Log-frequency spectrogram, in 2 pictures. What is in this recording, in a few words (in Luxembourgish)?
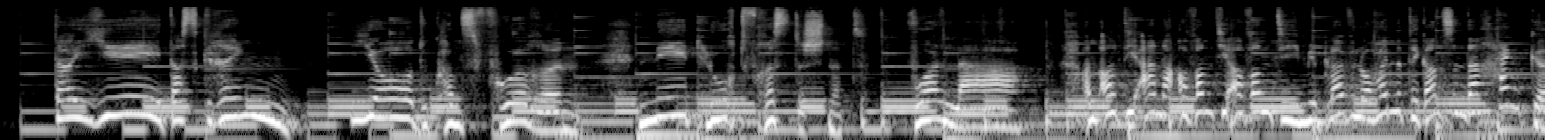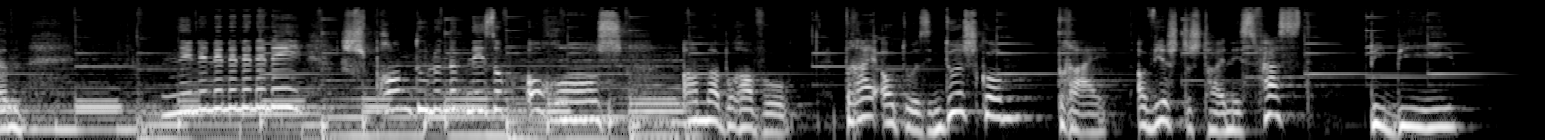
Werbung Letzeboiesch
